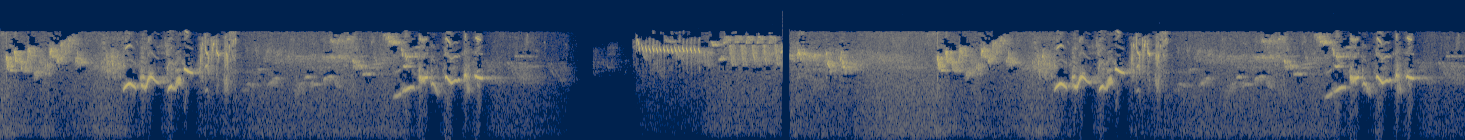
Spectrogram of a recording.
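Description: Small birds chirping and singing in quick, high whistled phrases. After a brief pause about halfway through comes a short rapid trill, and the same run of phrases then repeats, as from a looped birdsong recording.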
